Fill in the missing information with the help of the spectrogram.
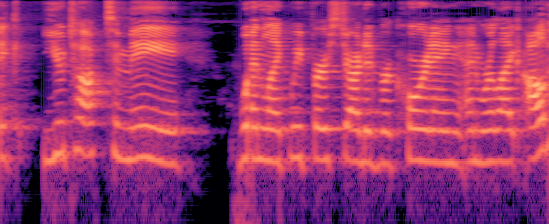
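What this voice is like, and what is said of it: Usual voice. Nothing is said of it.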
